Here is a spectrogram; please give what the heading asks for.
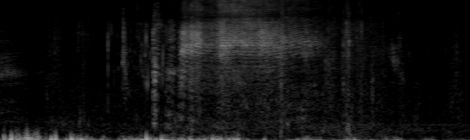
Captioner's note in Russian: Шипящие звуки ненависти или боли к воде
